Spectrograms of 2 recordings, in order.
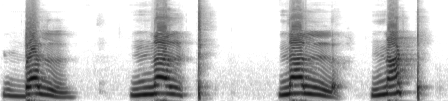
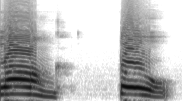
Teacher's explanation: Dental alliteration. This is consonant articulated with the tongue against the upper teeth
